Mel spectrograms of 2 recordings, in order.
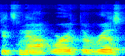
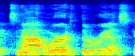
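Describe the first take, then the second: First: Said in the usual way. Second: Louder, slower It's not worth the risk; mock lawyer warning. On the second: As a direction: lay the warning down firmly and slow. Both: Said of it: "The lawyer's just like".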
